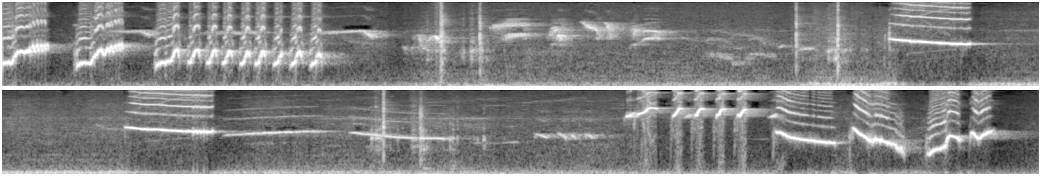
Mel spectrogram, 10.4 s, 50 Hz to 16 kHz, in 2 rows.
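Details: White-rumped shama singing balak 6, a lure song for trapping birds: a fast trilled burst opens, followed by scattered loud slurred whistles, downward sweeps and brief chattering notes between gaps, over a soft low rumble.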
